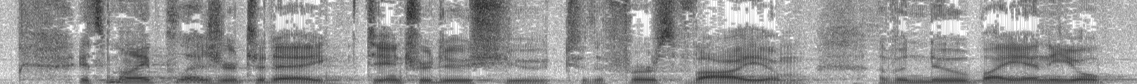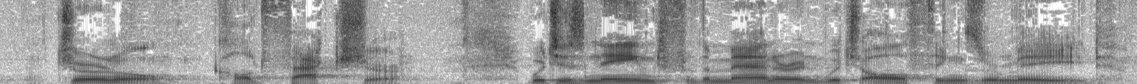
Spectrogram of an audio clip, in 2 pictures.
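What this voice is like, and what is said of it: Unusually low, deep voice. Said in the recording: “My voice is not normally this low”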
